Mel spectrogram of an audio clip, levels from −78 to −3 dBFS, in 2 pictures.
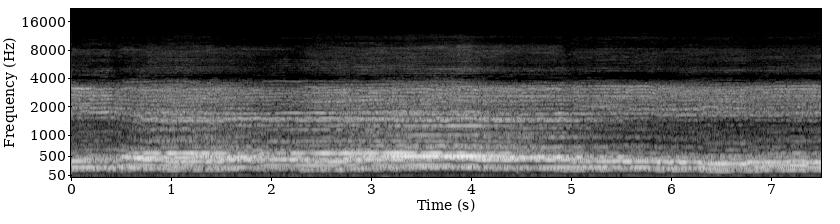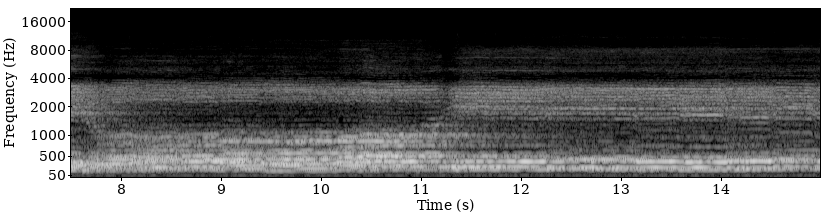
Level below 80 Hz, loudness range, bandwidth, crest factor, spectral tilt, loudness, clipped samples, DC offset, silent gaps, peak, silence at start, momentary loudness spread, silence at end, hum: -60 dBFS; 6 LU; 12 kHz; 16 dB; -5.5 dB/octave; -20 LUFS; under 0.1%; under 0.1%; none; -4 dBFS; 0 s; 8 LU; 0 s; none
